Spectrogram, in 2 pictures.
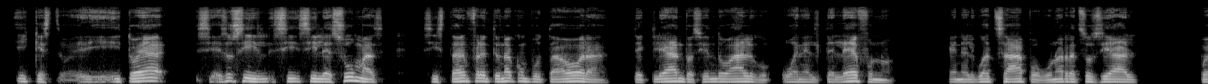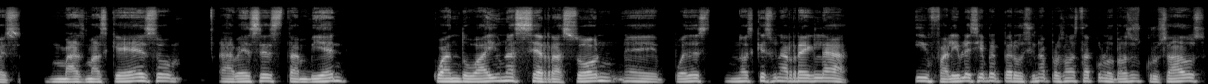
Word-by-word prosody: y 135 -2 -4
que 130 - -4
esto 105 -3 -5
y 115 0 -5
y - - -4
todavía 150 +3 +3 0.2
sí, - - -1
eso 155 - -2
sí 135 -3 +4
si 135 +2 +3
si 135 +1 +4
le 130 -2 +2
sumas, 135 -10 +3 0.3
si 125 - -7
está 125 +3 0
en 140 - +2
frente 145 -3 +1
de - - +3
una 145 0 +1
computadora 120 -4 -1 0.2
tecleando, 125 +4 0
haciendo 125 +2 -2
algo, 130 -6 -1
o 120 - -8
en 115 - -4
el 110 -2 -8
teléfono, 115 -4 -1 0.5
en 110 -1 -4
el 110 0 -5
WhatsApp 125 0 +1
o - - -3
una 110 +4 -3
red 125 -3 -2
social, 120 -3 0 0.6
pues, 110 -3 0 0.2
más 125 0 0
más 125 -1 +1
que 140 +4 +2
eso, 155 -2 +1 0.3
a 130 -2 -3
veces, 135 +2 +3
también 135 +4 +1 0.8
cuando 135 -2 +3
hay 145 +3 +3
una 170 +1 +2
cerrazón, 140 +3 +4
eh, 130 -5 -3
puedes 135 0 -1
no 140 +1 -4
es 140 - -3
que 165 - -2
sea 145 - -2
una 155 -1 -1
regla 150 -4 +1 0.6
infalible 145 -1 0
siempre, 160 +1 -2
pero, 140 -2 -1
si 130 +2 -7
una 155 -1 -5
persona 140 +1 -3
está 145 0 -4
con 150 0 -7
los 130 - -1
brazos 135 +3 -3
cruzados, 140 +3 -2
135 Hz, 160 wpm, -21 LUFS, 120-145 Hz, 0.8 s, sí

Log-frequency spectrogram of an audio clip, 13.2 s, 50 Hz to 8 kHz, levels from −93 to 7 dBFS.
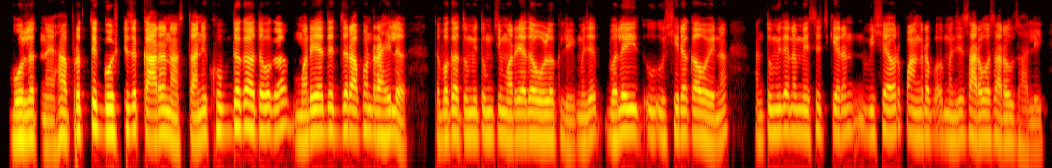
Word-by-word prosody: बोलत 130 +1 +3
नाही. 105 -1 -3
हां, 140 +4 +2
प्रत्येक 155 +2 +3
गोष्टीचं 150 +1 +3
कारण 140 +1 +6
असतं 115 +1 0
आणि 130 +4 +3
खूपदा 155 +2 0
काय 175 0 +5
होतं 160 -1 +3
बघा, 155 +3 +1 0.2
मर्यादेत 150 +4 +3
जर 155 0 +2
आपण 150 +1 +2
राहिलं, 140 -4 +2 0.4
तर 125 - -6
बघा 135 +2 +1
तुम्ही 135 0 -3
तुमची 135 0 -4
मर्यादा 130 0 +1
ओळखली, 125 -3 -2
म्हणजे 120 +4 -4 0.2
भलेही 150 +4 +2
उ 140 - -7
उशिरा 140 +2 -2
का 140 - +2
होईना 125 -1 -1 0.4
आणि 125 0 -11
तुम्ही 150 0 -3
त्याला 155 -1 -1
मेसेज 145 0 -5
केला 145 -1 0
आणि 155 +4 -11
विषयावर 145 +2 -2
पांघरा 135 0 -2 0.2
म्हणजे 130 +1 -7
सारवासारव 125 -3 -1
झाली. 100 -2 -13
135 Hz, 180 wpm, -23 LUFS, 125-150 Hz, 0.4 s, कारण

